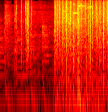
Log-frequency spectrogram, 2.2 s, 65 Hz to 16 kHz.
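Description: Rapid bursts of MP5 submachine gun fire in the video game Blood Strike, loud and close, in a steady rattling stream that intensifies after a brief pause.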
